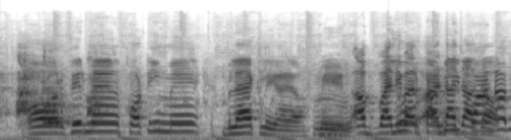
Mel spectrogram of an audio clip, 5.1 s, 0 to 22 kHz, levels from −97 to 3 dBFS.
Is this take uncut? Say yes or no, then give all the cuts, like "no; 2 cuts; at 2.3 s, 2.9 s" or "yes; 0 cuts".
yes; 0 cuts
